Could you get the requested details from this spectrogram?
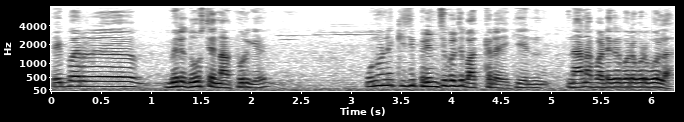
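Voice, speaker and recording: Man, comedian, animated anecdotes, higher voice, faint noise. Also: normal speed. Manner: animated, storytelling. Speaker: stand-up comedian and mimic. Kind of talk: casual interview.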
